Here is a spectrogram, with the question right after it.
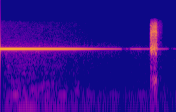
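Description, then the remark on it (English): A phone notification chime: a single bright, high tone that rings out and slowly fades over about a second, followed by a brief soft click. No one speaks. “Someone got a notification. Yeah, that was me.”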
